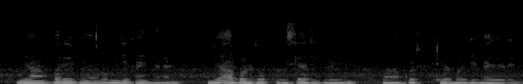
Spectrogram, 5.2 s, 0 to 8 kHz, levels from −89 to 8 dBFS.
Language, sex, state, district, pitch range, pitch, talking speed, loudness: Hindi, male, Chhattisgarh, Bastar, 150-165 Hz, 160 Hz, 250 wpm, -44 LUFS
